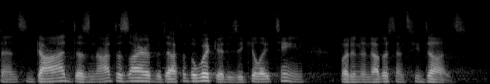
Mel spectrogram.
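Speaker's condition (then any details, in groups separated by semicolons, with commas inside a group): No condition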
